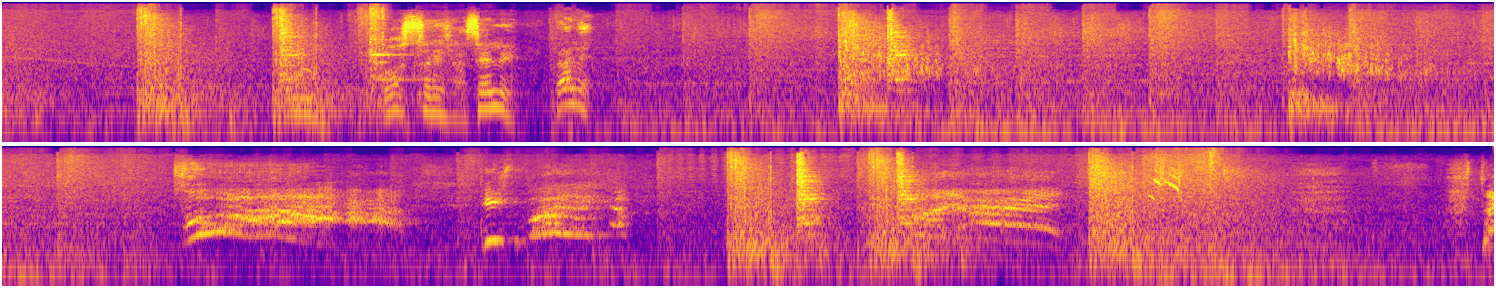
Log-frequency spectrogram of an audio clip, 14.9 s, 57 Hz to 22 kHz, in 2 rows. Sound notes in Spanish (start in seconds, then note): 4.4 continúa la balacera; 11.5 continúa la balacera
